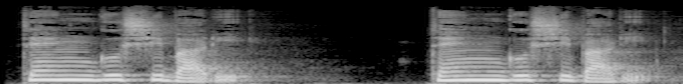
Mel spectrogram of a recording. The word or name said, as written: Tengu shibari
